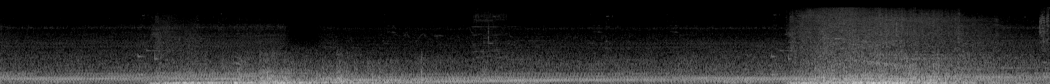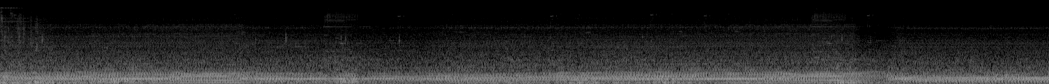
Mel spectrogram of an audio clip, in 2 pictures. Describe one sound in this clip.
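A motorcycle engine hums steadily as it rides along a road.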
